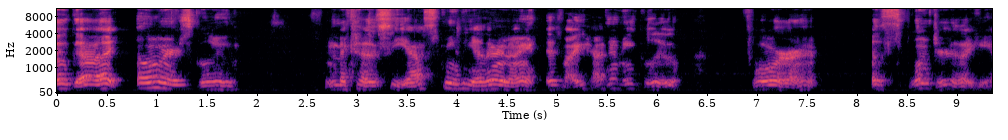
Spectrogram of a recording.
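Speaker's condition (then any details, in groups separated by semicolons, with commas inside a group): Cerebral palsy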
